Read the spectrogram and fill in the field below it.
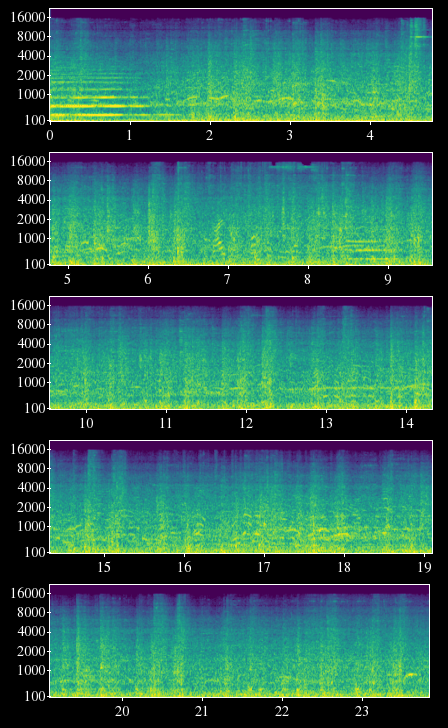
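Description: A crowd of people on the train shouts and chatters.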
